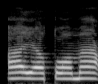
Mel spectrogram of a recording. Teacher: یہاں ہمیں تو کو قلقلہ سے پڑھنا ہے. قلقلہ کا معنی ہے حرف ساکن کو ہلانا، لہذا ہم حرف تو کو ہلاتے ہوئے یہ کلمہ کو پڑھیں گے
